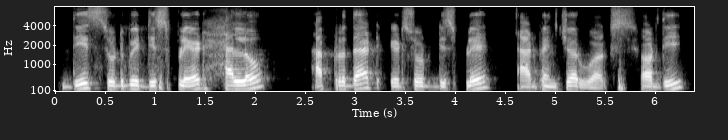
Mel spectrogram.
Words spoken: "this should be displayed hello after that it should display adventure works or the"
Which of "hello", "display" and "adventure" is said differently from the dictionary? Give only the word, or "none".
adventure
